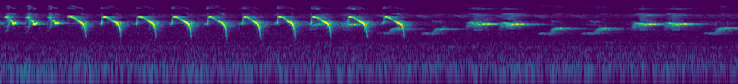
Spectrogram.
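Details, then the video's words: Munia singing canary imitations: quick repeated downward-sweeping whistles about four per second, then slower mixed notes including short rising chirps and level high whistles, with a quiet background hum. "Burung PIPIT Full isian KENARI"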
